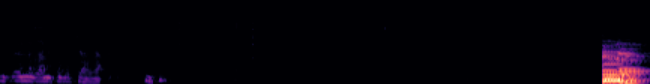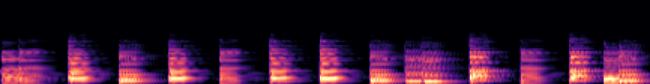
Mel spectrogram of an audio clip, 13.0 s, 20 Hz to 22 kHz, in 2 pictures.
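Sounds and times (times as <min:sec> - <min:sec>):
piano chords: 0:06.0 - 0:13.0.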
